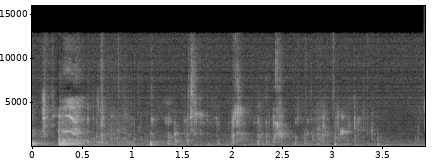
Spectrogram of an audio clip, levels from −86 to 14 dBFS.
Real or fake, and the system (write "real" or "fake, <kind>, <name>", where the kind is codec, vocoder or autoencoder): fake, autoencoder, DAC-VAE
